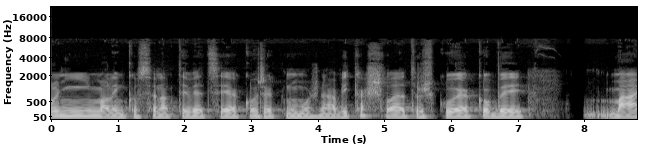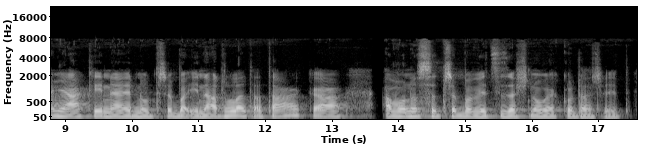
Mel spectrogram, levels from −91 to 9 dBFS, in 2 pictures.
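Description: Speech running at half speed and an octave low throughout: stereo read as mono, interleaved samples played sequentially, with a faint mirrored image filling the spectrogram's upper half.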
